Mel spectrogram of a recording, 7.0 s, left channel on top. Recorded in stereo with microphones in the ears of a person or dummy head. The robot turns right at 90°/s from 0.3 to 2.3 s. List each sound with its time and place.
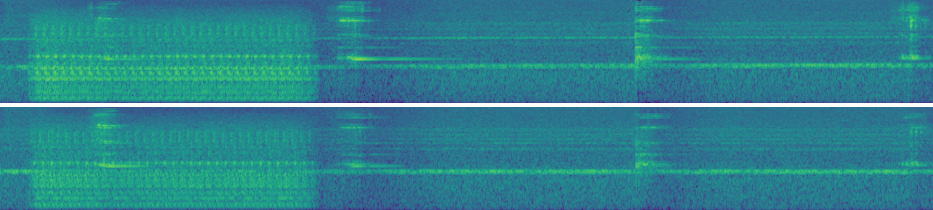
0.7 s a clink: 65° right (ahead or behind), 6 m; by 6.9 s 75° left (ahead or behind), 6 m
